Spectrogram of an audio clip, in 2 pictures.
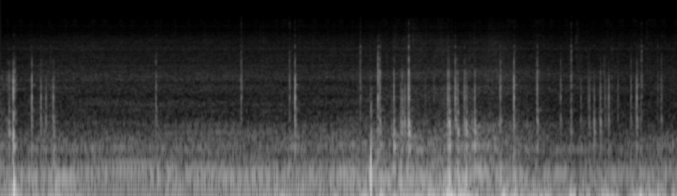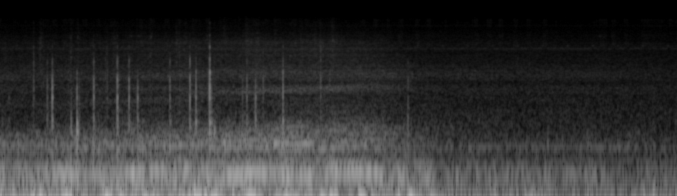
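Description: Motorcycle engine running at low revs in a concrete parking garage, a steady low rumble with many sharp clicks over it. It fades near the end as the bike rides away.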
